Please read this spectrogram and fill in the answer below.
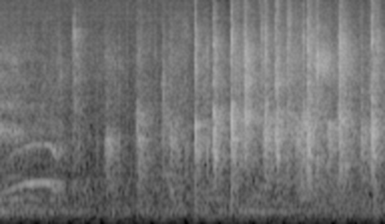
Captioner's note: audience clapping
